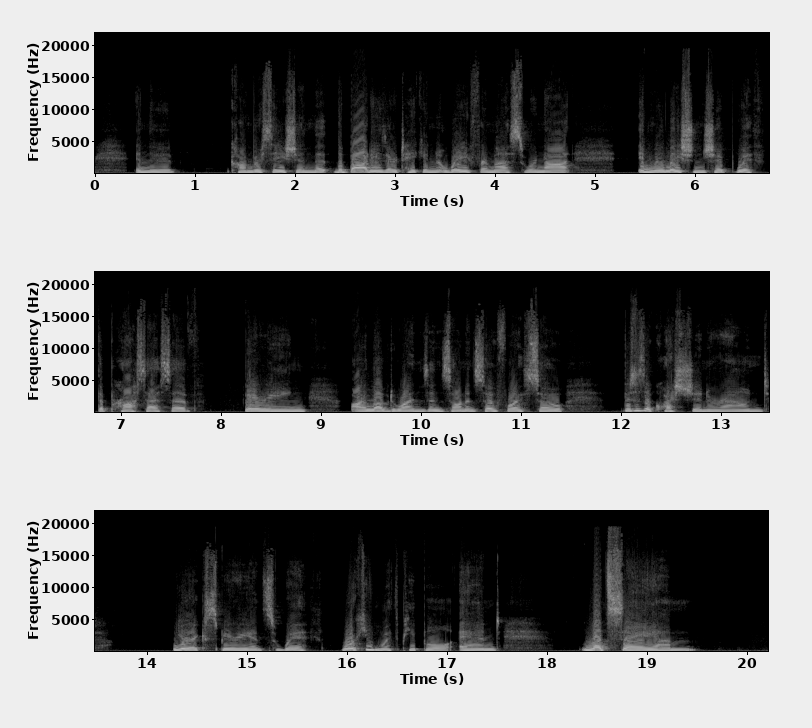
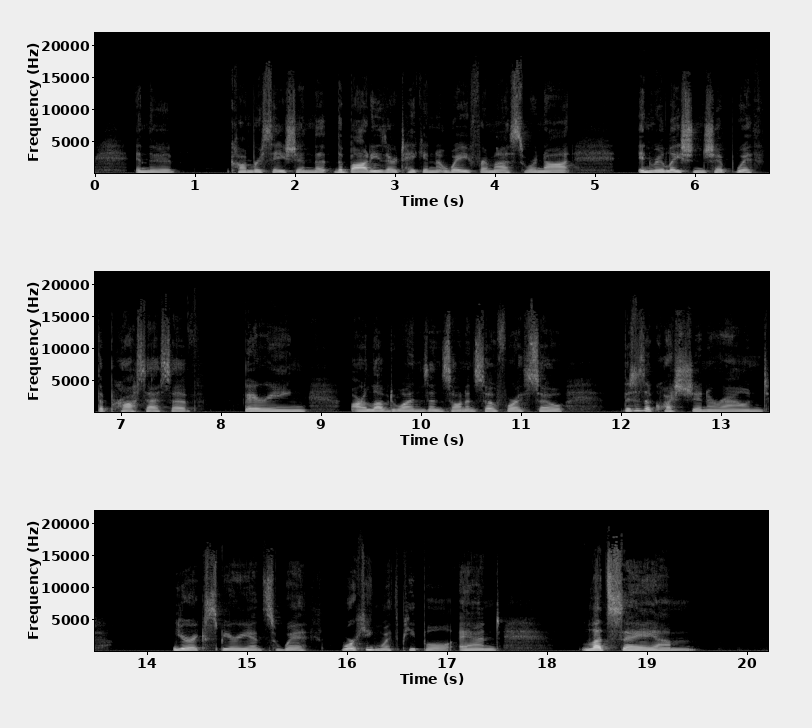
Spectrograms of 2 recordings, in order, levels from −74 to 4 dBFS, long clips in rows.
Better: second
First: distortion; heavy; 12% of the sound clipped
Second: none

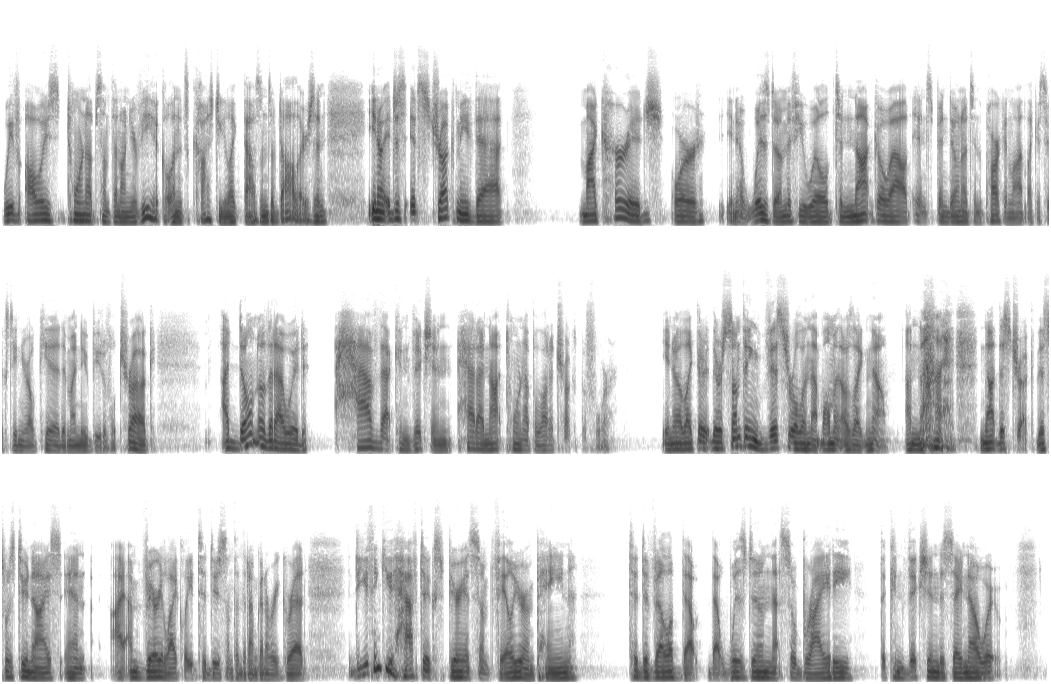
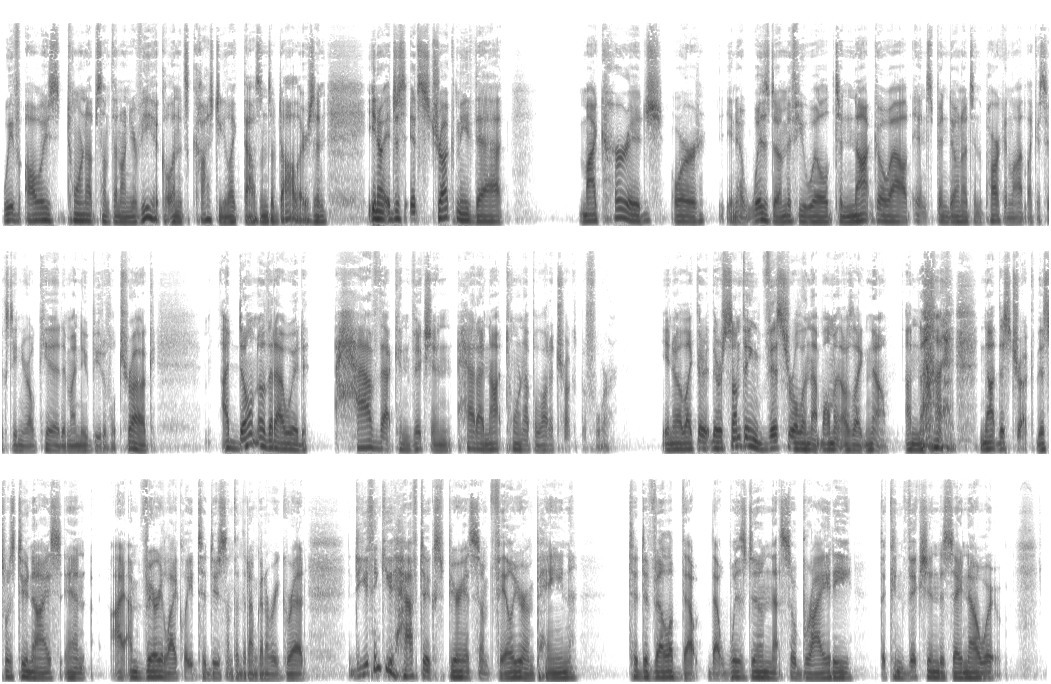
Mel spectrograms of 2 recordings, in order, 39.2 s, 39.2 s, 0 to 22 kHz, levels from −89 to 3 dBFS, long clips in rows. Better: second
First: muffled; slightly; fading above 3 kHz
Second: none

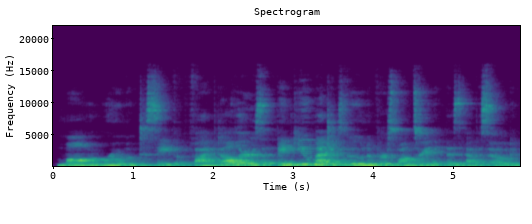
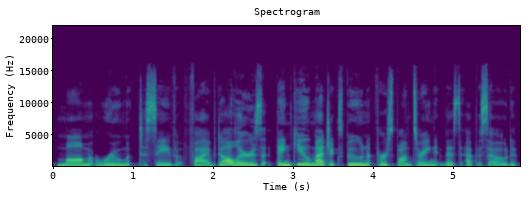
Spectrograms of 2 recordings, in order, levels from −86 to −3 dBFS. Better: second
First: off-mic speech; far // room echo; noticeable; dies away in 1.1 s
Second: none

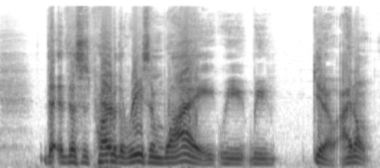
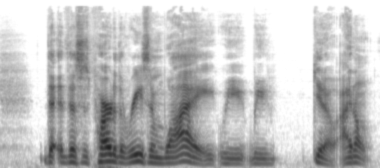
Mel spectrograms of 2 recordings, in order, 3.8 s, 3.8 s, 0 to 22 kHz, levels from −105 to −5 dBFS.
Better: second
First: distortion; heavy; 6% of the sound clipped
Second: none

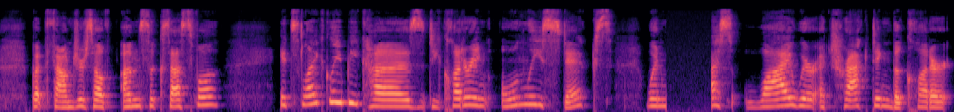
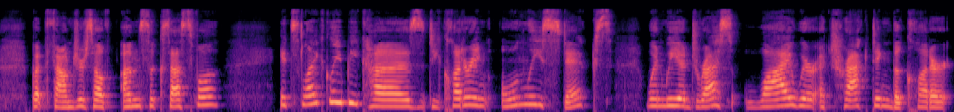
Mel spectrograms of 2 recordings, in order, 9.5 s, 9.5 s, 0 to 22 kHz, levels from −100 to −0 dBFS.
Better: second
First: audio cutting out; at 6.5 s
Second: none

